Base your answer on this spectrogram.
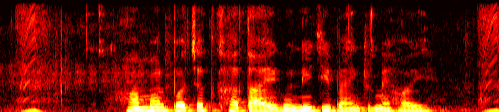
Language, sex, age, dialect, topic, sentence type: Magahi, female, 36-40, Western, banking, statement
